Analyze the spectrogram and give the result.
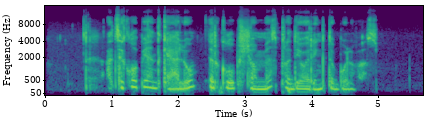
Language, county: Lithuanian, Marijampolė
